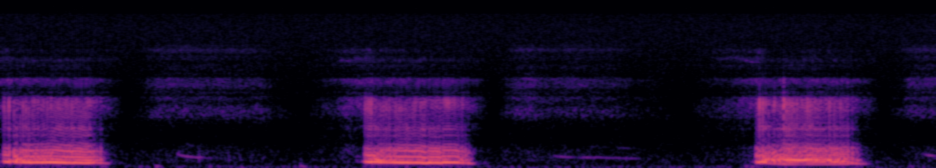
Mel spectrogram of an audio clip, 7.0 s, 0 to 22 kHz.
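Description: Steady, buzzing snores about 21 breaths a minute with quiet pauses between; ordinary infant snoring during sleep.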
